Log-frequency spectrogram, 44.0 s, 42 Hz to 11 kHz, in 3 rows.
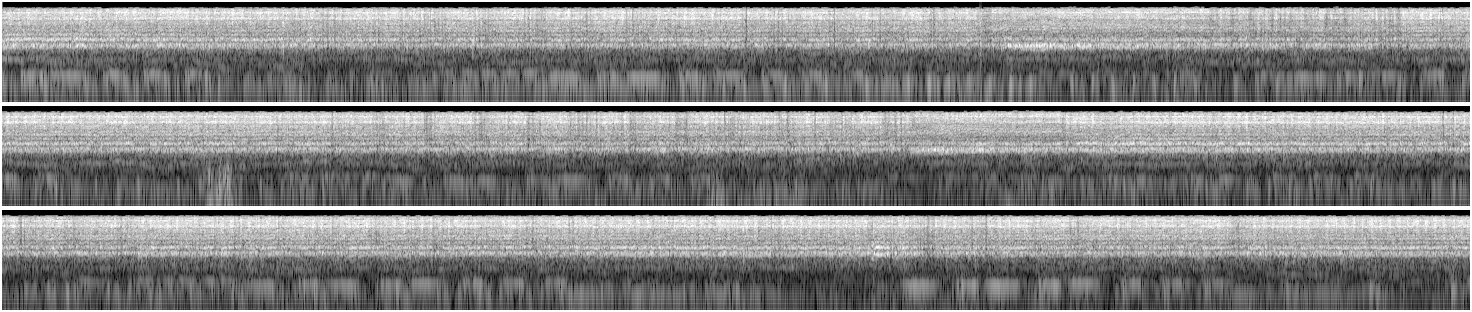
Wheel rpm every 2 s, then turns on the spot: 120, 120, 120, 120, 110, 120, 120, 110, 120, 110, 120, 110, 110, 120, 120, 120, 110, 110, 110, 120, 110, 110.
none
